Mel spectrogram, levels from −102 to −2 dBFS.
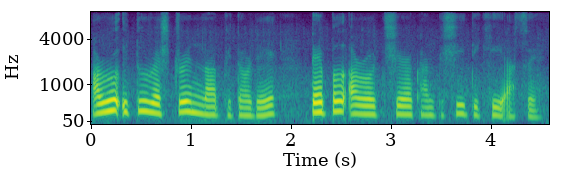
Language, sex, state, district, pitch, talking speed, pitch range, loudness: Nagamese, female, Nagaland, Dimapur, 180 Hz, 155 wpm, 165-220 Hz, -17 LUFS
